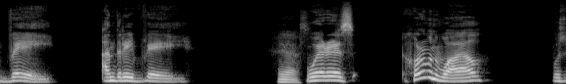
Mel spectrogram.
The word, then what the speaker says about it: Weil: So it's pronounced in a distinctly French way without pronouncing the last letter, the last consonant. You say Weil, André Weil.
